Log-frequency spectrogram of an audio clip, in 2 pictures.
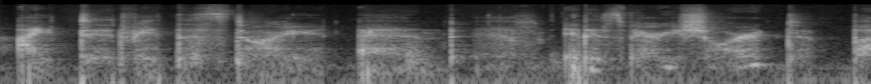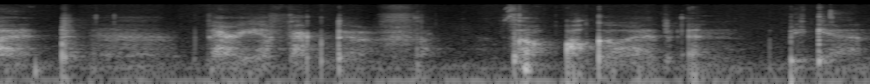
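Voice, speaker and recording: A woman's whisper at a very slow pace over noticeable background noise. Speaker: ASMR creator reading Reddit stories. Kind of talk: story narration with commentary. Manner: whispered, soft-spoken.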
